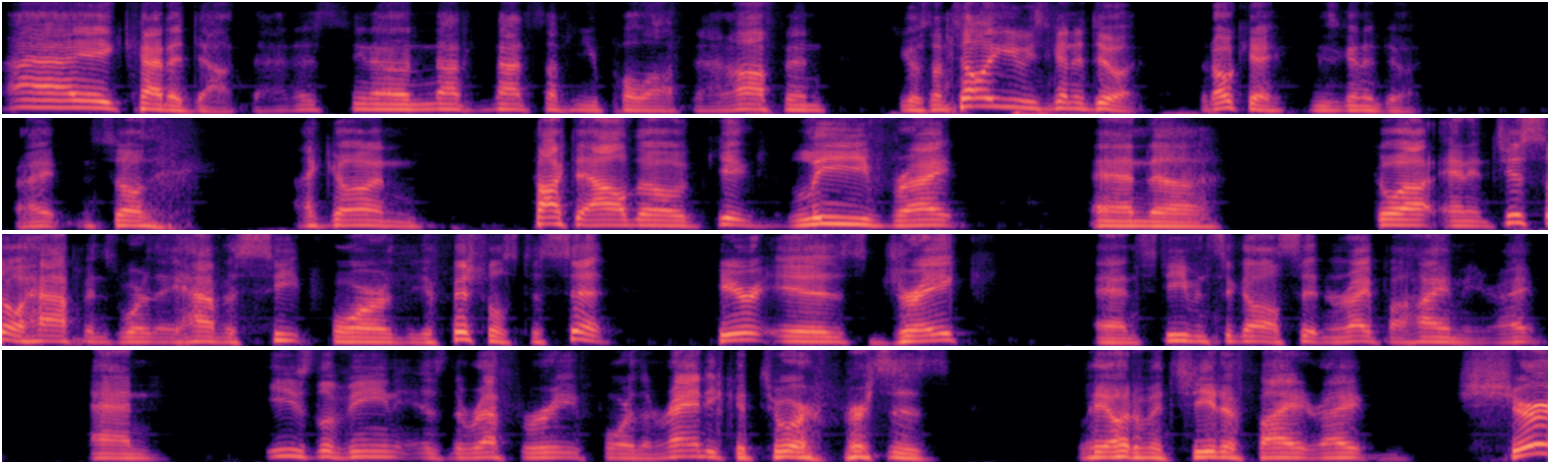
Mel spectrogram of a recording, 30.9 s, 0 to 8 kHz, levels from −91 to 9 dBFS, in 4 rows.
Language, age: English, 40-59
